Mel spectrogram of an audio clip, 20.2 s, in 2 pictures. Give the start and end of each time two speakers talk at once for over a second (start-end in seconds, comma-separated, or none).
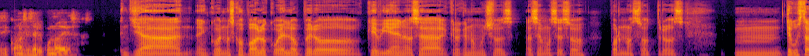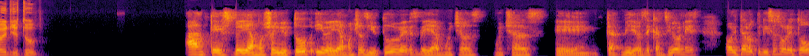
none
